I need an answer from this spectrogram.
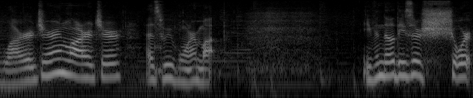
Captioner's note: inhales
